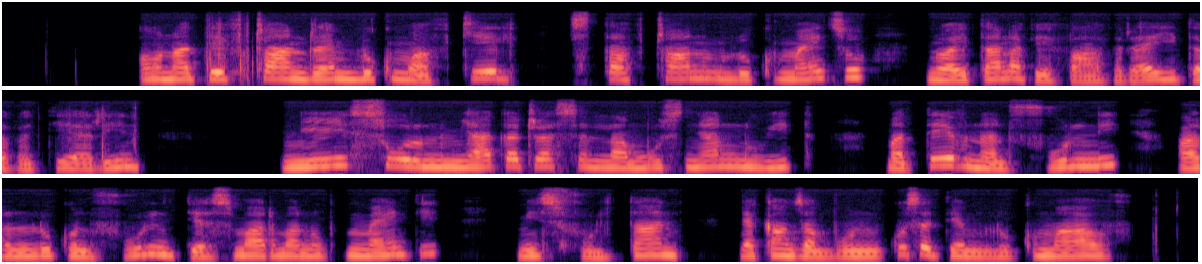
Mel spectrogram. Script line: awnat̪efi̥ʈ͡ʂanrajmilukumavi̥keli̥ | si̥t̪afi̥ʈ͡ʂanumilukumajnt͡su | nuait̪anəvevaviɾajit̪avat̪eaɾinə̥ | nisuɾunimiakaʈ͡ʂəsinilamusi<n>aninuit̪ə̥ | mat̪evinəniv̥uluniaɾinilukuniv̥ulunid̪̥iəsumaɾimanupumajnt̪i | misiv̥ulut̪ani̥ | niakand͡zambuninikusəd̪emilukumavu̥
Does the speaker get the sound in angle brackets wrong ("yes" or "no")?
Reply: no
